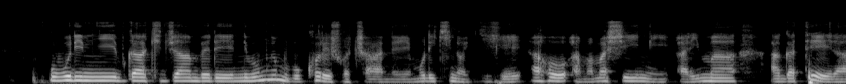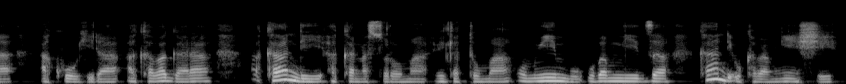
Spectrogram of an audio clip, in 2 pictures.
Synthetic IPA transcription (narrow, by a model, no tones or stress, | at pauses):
uβuɾimɲibɡakʰid͡ʒaːmbe̞ɾe̞niβumŋe̞muβukʰo̞ɾe̞ːʃwat͡ʃaːne̞muɾikʰino̞ɡihe̞aɦo̞ʔamamaʃiːniaɾimaːɡatʰe̞ːɾaː | kʰuːhḭɾaːkʰaβaɡaɾakʰaːndiakʰanaso̞ɾo̞maβiɡatumaumŋiːmbuːβamŋiːzakʰaːndiʔukaβamŋiːnʃi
